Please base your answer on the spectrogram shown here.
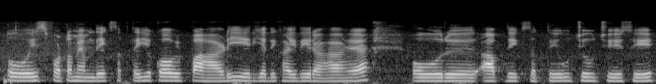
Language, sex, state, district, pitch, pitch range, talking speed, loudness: Hindi, female, Haryana, Jhajjar, 165 Hz, 160-170 Hz, 220 wpm, -17 LUFS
